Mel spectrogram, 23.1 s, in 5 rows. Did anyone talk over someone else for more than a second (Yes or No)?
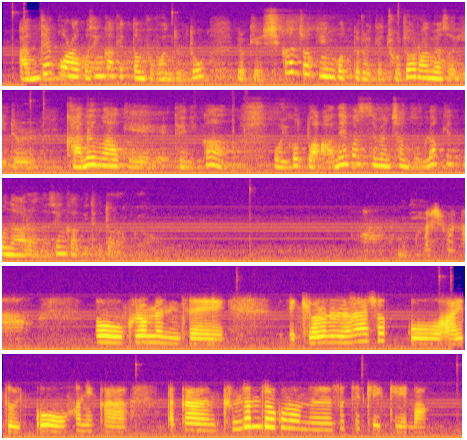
No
